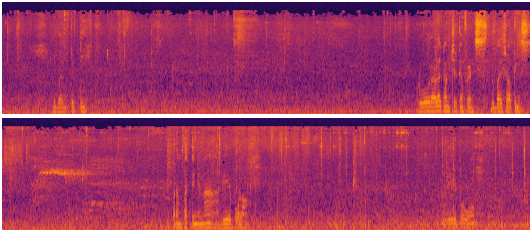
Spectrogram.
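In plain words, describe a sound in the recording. A young man speaks close to the microphone in short bursts.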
